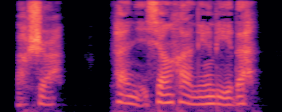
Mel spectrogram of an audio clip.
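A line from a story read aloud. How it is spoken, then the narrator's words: Soft. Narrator (Chinese): 杨野 轻声地说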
